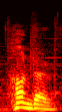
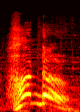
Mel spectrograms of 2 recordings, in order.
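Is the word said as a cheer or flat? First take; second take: flat; cheer. First: It is said flatly, without excitement. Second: It is shouted happily like a cheer.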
